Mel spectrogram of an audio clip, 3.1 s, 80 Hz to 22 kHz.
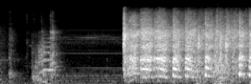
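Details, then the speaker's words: Peugeot 207 CC, EP6DT engine (owner's ID from VIN), cranked after cold compression test with fuses refitted. Starter churns with uneven catches about two a second, almost starting, never settling to idle; cause unknown. Crank no-start, fires briefly then dies. "almost wants to start it sort of fires and then"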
